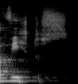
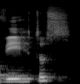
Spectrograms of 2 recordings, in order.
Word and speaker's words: Virtus: E ele falou: "É, todo mundo vai falar Virtus, porque é assim que se lê em português." Eu falei: "Então, legal, a pronúncia, então vai ficar Virtus". E ficou Virtus.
